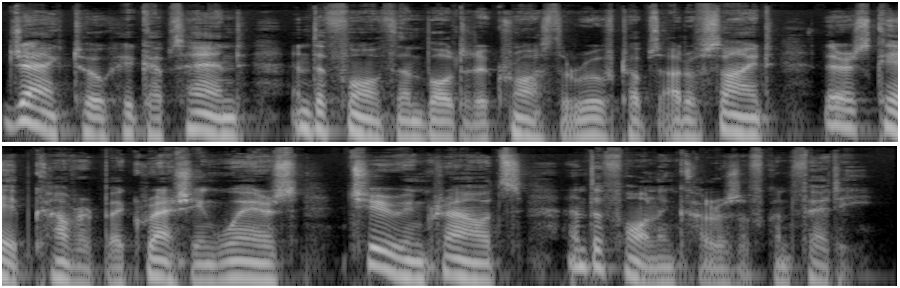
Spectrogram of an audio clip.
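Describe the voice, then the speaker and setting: A man reading fan fiction aloud as narrator, in an expressive scripted storytelling style. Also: fairly low pitch, normal speed, few pauses.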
